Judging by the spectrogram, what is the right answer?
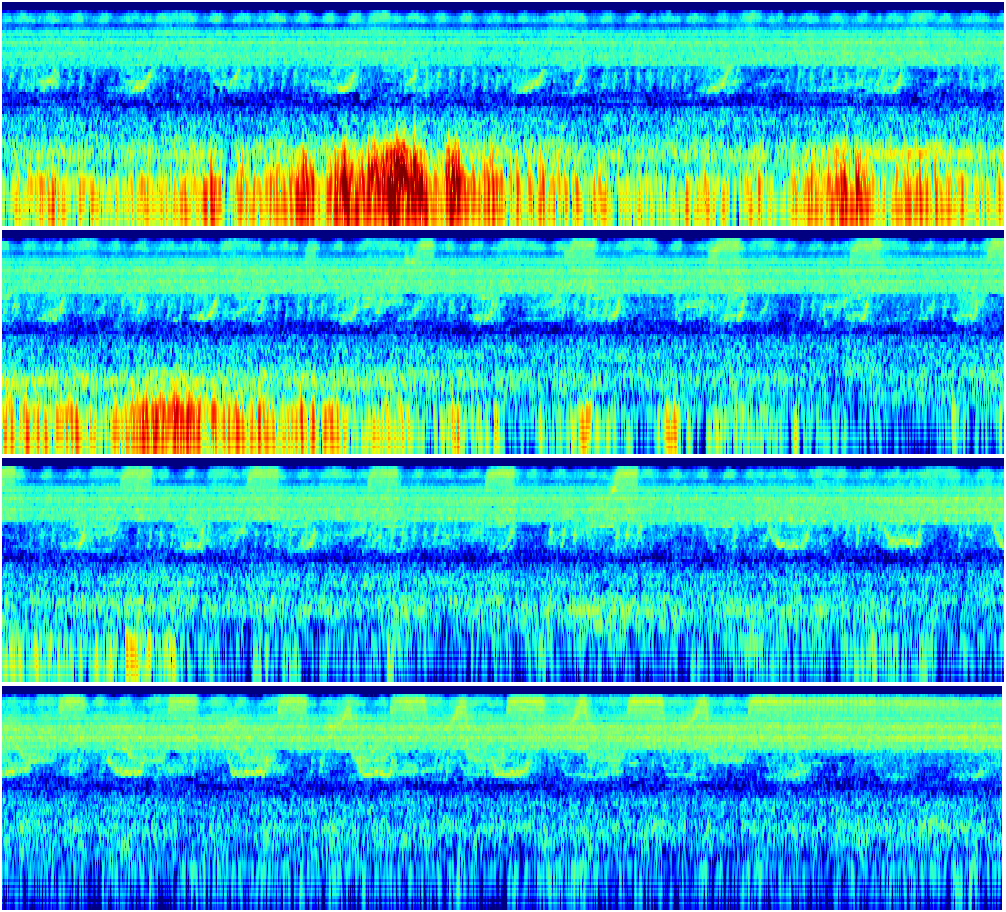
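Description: Insects calling steadily in the late-summer countryside: a continuous high shrill with short calls repeating about twice a second. Low gusts of wind rumble on the microphone during the first ten seconds, loudest about three seconds in.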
